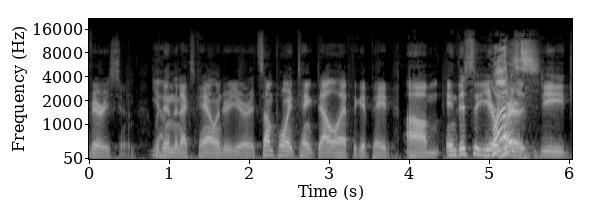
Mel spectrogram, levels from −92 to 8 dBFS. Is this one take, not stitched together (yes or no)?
yes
